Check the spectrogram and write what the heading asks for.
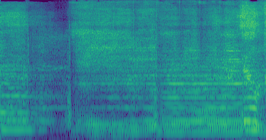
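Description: Isolated pop vocals: a held sung note fades out, then soft sustained backing harmonies hum under the gap until the lead voice comes back in with a new line near the end.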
